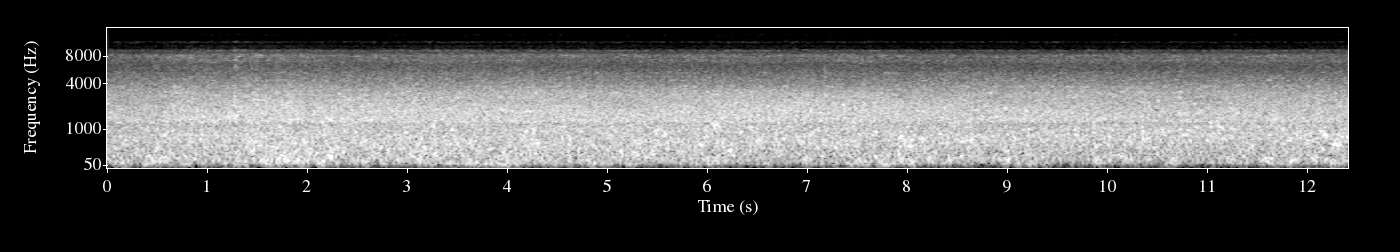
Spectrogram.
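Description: Steady hiss of wind and rough sea surf on an open beach, even in level, with no distinct events.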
